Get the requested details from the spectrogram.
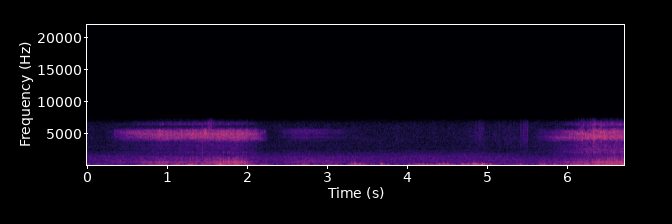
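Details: Loud, rough snoring during sleep: a hissing, rattling inhale, then a fluttering exhale, with the next snore starting at the end.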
